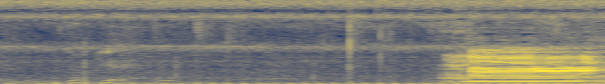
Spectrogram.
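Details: Herded through woodland to their shed, happily jumping cattle: soft rustling and thuds, then a sudden loud, strong moo that holds steady for almost a second at the end.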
